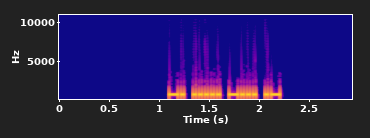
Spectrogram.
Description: Morse code, heard as a keyed tone, about 40 wpm, 700 Hz. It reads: N5BA
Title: Easy Call Signs Repeated 3x - 40wpm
